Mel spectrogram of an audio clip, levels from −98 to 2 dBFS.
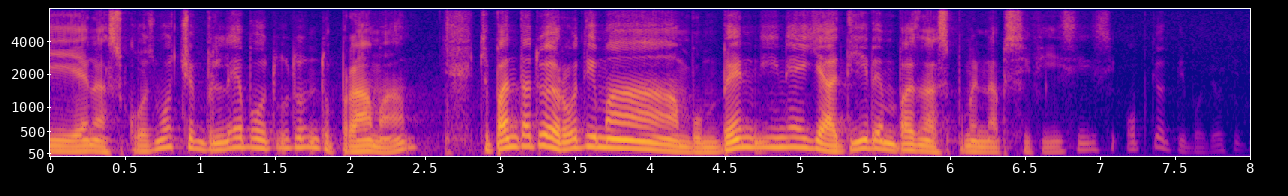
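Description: No faults in this speech clip: the level eases down in a smooth fade-out from around 6 s to the end, and the bandwidth stops at 8 kHz, which fits a WebRTC call path running G.722 at 64 kbps.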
